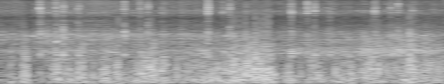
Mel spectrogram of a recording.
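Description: Wind rushing over the microphone of a moving motorcycle, with the motorcycle's running and road noise underneath: a loud, steady rush.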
